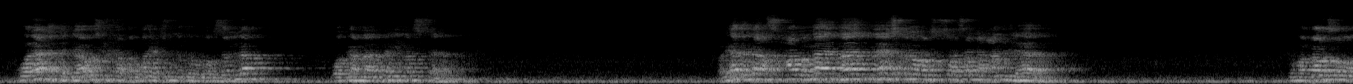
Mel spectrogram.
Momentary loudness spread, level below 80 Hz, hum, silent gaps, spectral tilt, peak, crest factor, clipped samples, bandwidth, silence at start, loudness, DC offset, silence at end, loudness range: 19 LU; -64 dBFS; none; none; -6 dB/octave; -12 dBFS; 20 dB; under 0.1%; 11.5 kHz; 0 s; -30 LUFS; under 0.1%; 0 s; 7 LU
